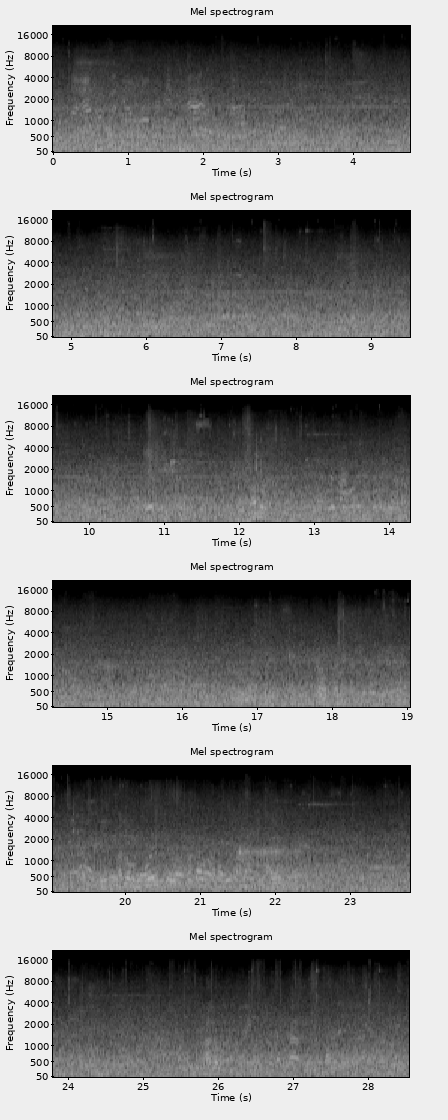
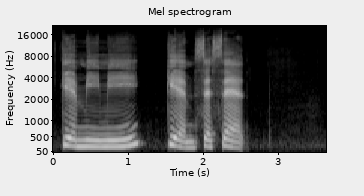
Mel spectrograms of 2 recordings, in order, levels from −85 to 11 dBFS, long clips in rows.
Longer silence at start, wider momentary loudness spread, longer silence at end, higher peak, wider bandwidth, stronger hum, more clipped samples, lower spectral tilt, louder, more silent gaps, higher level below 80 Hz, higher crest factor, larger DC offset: about the same, 0 s vs 0.1 s; about the same, 4 LU vs 6 LU; second, 0 s vs 1.1 s; second, -12 dBFS vs -2 dBFS; about the same, 15.5 kHz vs 16.5 kHz; neither; neither; first, -6.5 dB/octave vs -4 dB/octave; second, -29 LUFS vs -17 LUFS; neither; first, -42 dBFS vs -72 dBFS; about the same, 16 dB vs 16 dB; neither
